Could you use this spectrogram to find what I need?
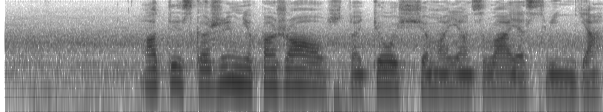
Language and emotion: Russian, neutral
